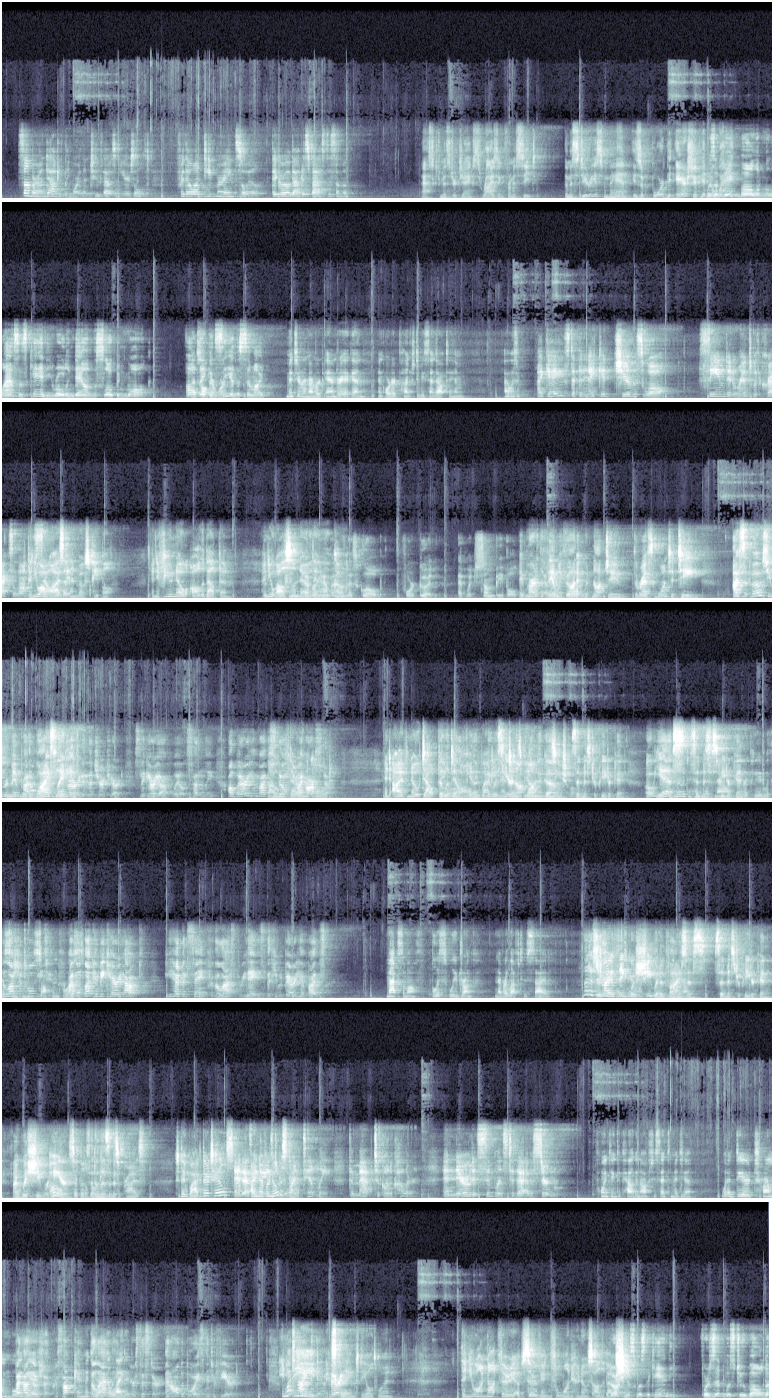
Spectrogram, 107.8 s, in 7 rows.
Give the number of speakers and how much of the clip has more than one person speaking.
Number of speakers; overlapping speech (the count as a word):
nine, about 23%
